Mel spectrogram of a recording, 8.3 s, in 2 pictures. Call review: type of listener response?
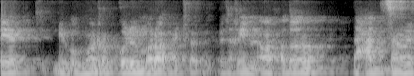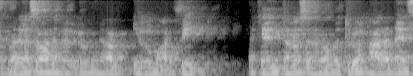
listening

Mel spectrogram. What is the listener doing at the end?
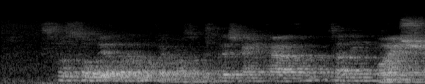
taking over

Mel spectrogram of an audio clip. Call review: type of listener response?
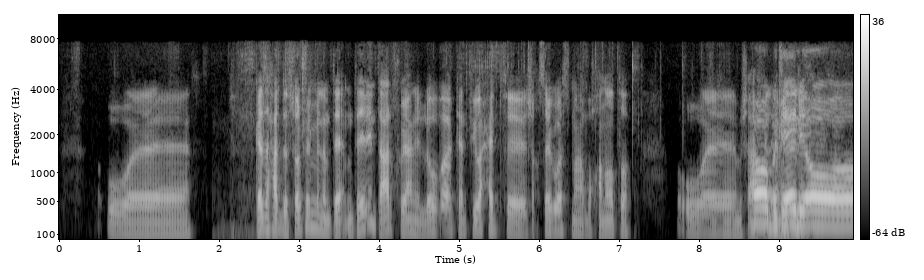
taking over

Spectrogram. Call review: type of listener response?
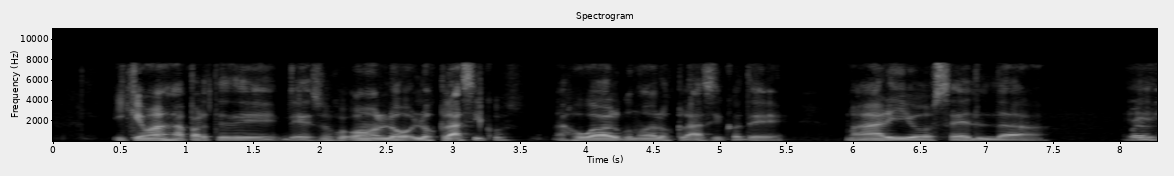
taking over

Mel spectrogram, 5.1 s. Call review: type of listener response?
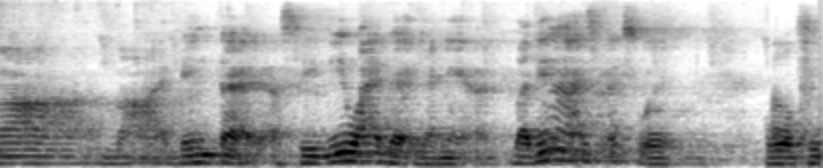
listening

